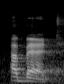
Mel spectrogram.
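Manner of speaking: अबैट said ab-AIT, o silent; pronouncing the word. Shown as a demonstration. Teacher modelling अबैट as ab-ait, not abbot. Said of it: "इसका pronunciation आप लोगों को समझना पड़ेगा".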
